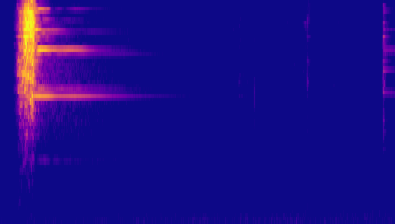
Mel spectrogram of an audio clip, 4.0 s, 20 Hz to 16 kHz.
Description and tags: Sword Slice 15
Fifteenth recording of sword in large enclosed space slicing through body or against another metal weapon.
movie, slice, sword, foley, slash, sword-slash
